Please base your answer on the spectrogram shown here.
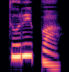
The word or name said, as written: ತುರಿಪ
